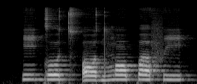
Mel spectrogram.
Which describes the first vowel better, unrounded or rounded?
unrounded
